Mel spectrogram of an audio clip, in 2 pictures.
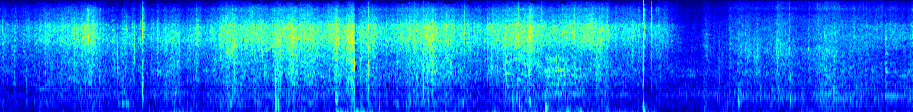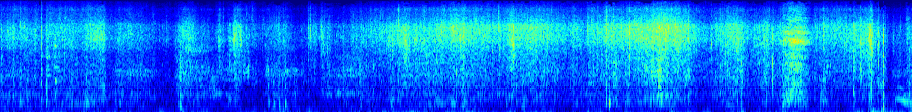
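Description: Mountain bike riding through woodland undergrowth: tyres rolling over leaf litter and twigs and brush scraping along the bike, with many scattered sharp clicks and knocks.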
